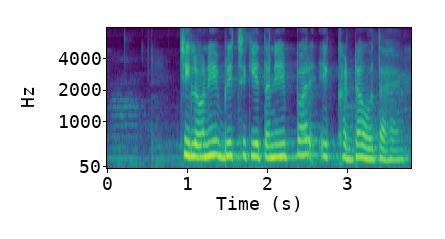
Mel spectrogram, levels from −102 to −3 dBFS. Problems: background sounds at intervals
